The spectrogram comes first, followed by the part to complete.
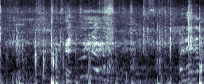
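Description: Irregular thuds of bare feet and a football striking packed earth in a casual barefoot game, one sharp thud about half a second in, with children shouting.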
